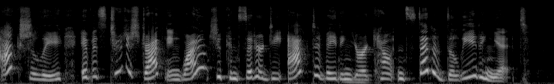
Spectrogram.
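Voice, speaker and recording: In a put-on character voice, a woman talks at a high pitch and a fairly quick pace with hardly any pauses. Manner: cloyingly helpful, artificial.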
